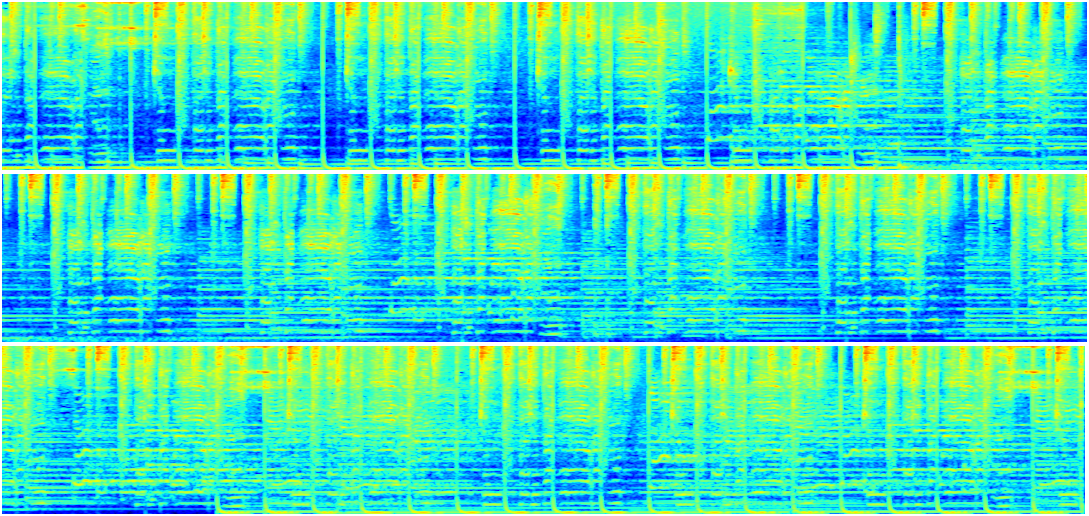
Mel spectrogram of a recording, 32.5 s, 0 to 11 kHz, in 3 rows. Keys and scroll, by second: 0.0 Escape, 1.1 Escape, 14.2 Escape, 17.3 Escape.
